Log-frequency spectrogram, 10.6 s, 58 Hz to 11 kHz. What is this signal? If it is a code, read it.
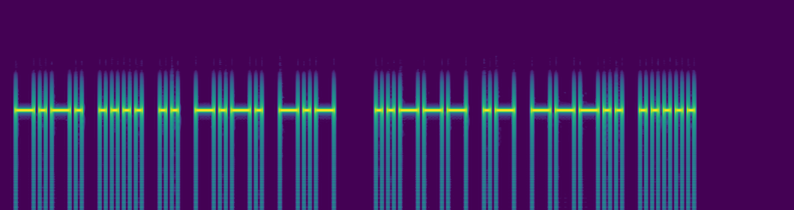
Morse code, heard as a keyed tone, about 15 wpm, 700 Hz. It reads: CHICK 2A85
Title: CWT Exchange 15wpm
